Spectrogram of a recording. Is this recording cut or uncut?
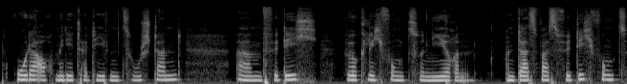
uncut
